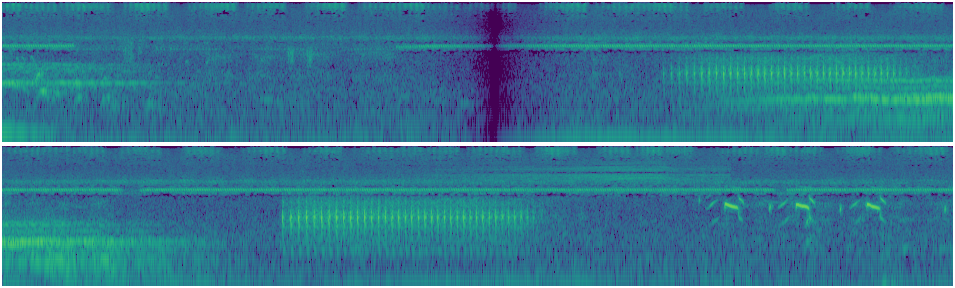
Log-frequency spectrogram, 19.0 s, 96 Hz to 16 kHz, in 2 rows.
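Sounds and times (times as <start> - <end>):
pulsing cricket trill: 0.0 - 2.6, 5.7 - 16.1
high insect drone: 0.0 - 19.0.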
